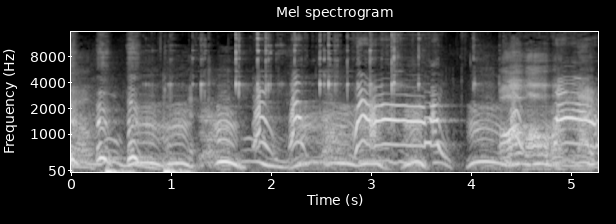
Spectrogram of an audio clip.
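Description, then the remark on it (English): A voice lets out a rapid string of high, whining yelps and whimpers that sound like a pack of distressed puppies. The cries are loud, rising and falling in pitch without pause. “It's just there's sound a lot like of dogs. Sound like a puppy pound up yeah, in here.”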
